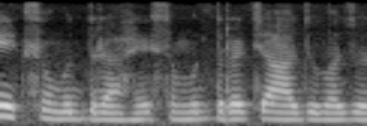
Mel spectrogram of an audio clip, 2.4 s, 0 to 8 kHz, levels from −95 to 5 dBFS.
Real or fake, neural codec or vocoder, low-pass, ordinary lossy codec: real; none; 7.2 kHz; none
